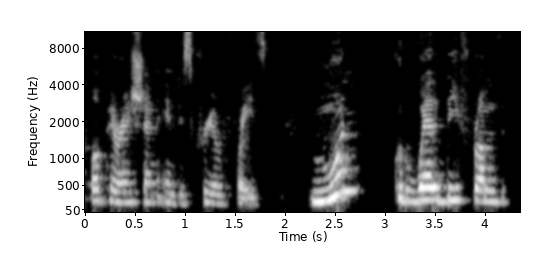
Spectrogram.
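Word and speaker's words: moun: in this cruel phrase moon could well be from is this actually from the monday moon m-u-n it's spelled in creole m-o-u-n and in any case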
